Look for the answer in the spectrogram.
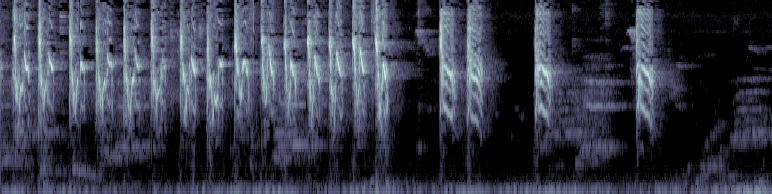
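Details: Female bar-winged prinia calling the male: a fast run of sharp, high chipping notes, about four per second, then slowing to a few separated notes with pauses between them.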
